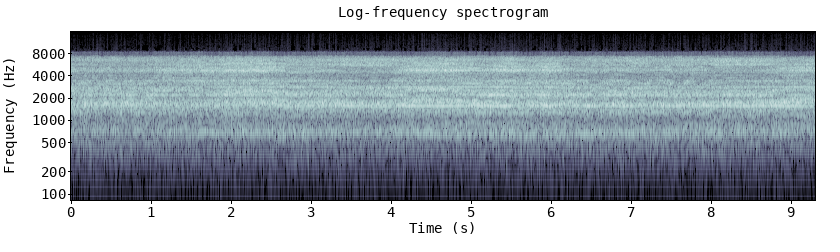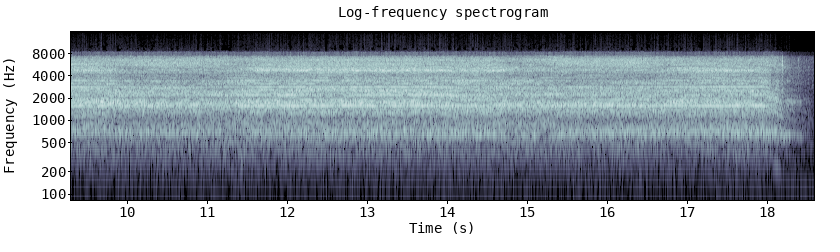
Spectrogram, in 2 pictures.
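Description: A hair dryer runs continuously to dry a mixed media canvas, a loud, steady whooshing roar with no breaks until it cuts off at the end.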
